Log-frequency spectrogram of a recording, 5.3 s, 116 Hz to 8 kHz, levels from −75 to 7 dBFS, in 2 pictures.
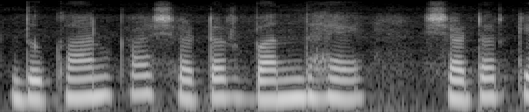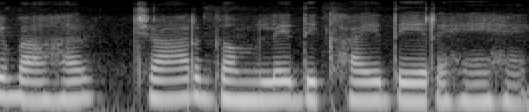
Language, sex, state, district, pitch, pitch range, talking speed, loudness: Hindi, female, Gujarat, Valsad, 195 Hz, 185-205 Hz, 160 wpm, -16 LUFS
